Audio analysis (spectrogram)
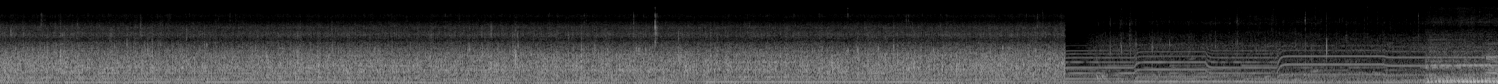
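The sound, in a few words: rain falling at a lake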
